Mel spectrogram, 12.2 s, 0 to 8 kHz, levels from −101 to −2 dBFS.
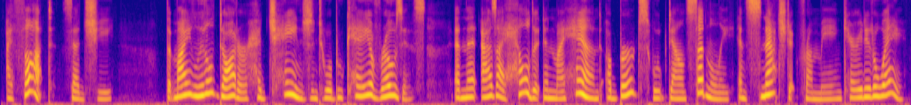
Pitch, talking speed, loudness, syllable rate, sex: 245 Hz, 190 wpm, -18 LUFS, 4.7 syllables/s, female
